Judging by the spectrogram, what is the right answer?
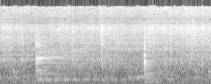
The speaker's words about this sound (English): The broccoli is cooking.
